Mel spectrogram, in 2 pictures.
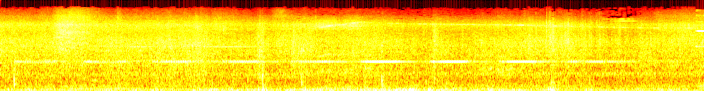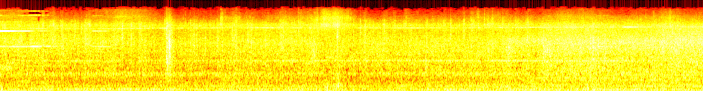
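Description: Concrete mixer truck running, its diesel engine a steady low rumble as it discharges down the chute. A reversing alarm beeps repeatedly for about the first six seconds. Rakes and shovels scrape and knock in the wet concrete now and then.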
